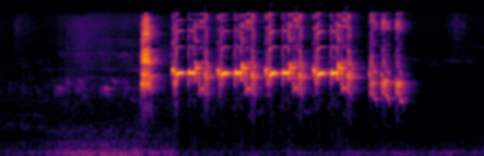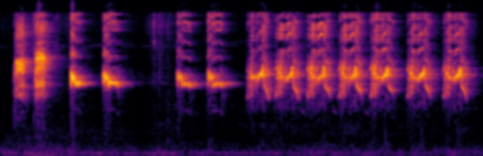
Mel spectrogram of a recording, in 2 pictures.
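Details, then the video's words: A sooty-headed bulbul sings persistently in 'nggaruda' style, used for calling wild bulbuls: bubbly chirped phrases in several bursts, the last a fast regular run of warbling notes, with a faint low rumble at the start. "Suara Burung KUTILANG GACOR Nggaruda Super Ampuh Untuk Suara Panggilan Burung Kutilang Liar"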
